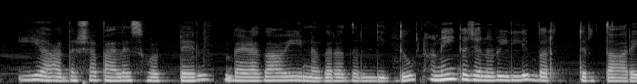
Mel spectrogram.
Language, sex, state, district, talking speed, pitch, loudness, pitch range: Kannada, female, Karnataka, Belgaum, 95 wpm, 180 Hz, -18 LUFS, 170-195 Hz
